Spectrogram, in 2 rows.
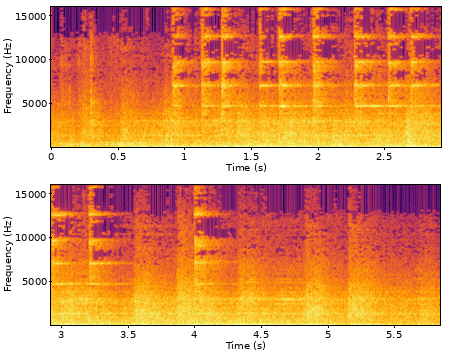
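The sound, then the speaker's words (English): A steady, continuous rumble of an early electric tram, powered through its rails, rolling along tracks: the world's first electric tram, in Lichterfelde in 1881. Faint rhythmic clicks and metallic squeals sound over a dense low roar, fairly loud throughout. “We call the new trams the Elektrische because they're no longer horse-drawn trams. They run on electricity.”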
